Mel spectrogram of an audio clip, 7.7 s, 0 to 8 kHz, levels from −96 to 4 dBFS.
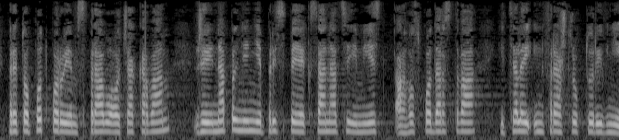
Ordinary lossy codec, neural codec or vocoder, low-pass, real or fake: none; none; none; real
